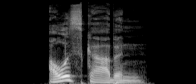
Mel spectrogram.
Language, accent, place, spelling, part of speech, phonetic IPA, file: German, Germany, Berlin, Ausgaben, noun, [ˈaʊ̯sˌɡaːbn̩], De-Ausgaben.ogg
- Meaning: plural of Ausgabe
